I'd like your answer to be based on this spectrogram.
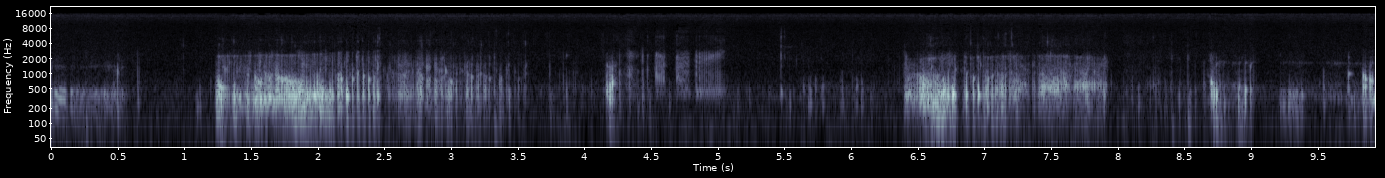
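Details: Stomach growling (borborygmi): loud bursts of rumbling, gurgling gut noise with quieter bubbling between them.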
